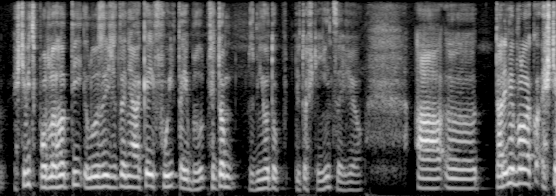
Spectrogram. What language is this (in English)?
Czech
